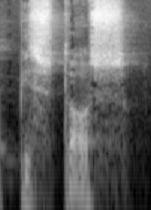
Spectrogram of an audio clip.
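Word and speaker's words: πιστός: fiel, y encontré que la palabra se dice pistos.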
